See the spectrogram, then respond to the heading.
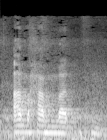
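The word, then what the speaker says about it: أمحمد: abahnya namanya A Muhammad Tapi karena lesan mereka cepat bacanya amhammad, jadi mimnya seakan-akan di fathah.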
